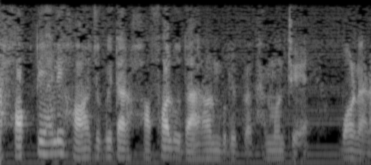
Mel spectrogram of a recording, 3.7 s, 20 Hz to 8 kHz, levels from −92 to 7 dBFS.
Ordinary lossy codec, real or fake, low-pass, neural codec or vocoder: none; real; 7.2 kHz; none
